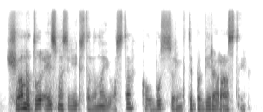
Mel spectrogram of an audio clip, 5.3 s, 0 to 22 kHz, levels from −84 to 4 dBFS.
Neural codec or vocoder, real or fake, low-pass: codec, 44.1 kHz, 2.6 kbps, DAC; fake; 14.4 kHz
